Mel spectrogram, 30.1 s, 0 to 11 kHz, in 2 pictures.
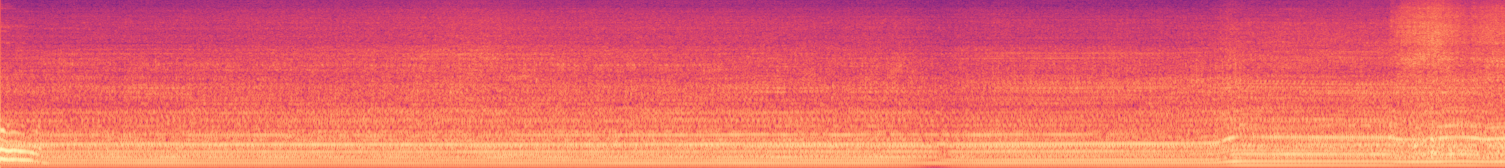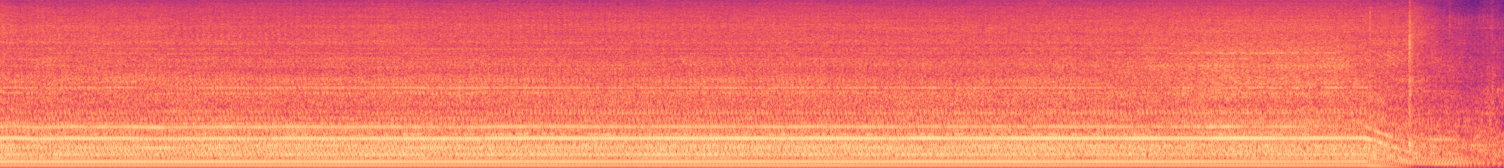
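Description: Diesel engine of a Toro Greensmaster 3250-D ride-on triplex reel mower running at a steady working speed as it drives across the lawn. The note steps up slightly about twelve seconds in. Near the end the engine runs down and stops.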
